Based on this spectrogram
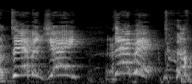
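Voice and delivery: real frustration at a forgotten name; frustrated outburst. Real, not acted. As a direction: yell at yourself for blanking.

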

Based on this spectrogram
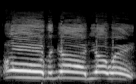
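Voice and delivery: a loud, high, awed exclamation; amazed crowd cry. Retold or imitated. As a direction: cry out in sudden astonishment as the crowd. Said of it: "people go".

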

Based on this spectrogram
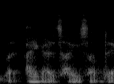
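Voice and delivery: whispered, soft and quick; mock secret whisper. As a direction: lean in and whisper it like a confession. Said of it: "just say".

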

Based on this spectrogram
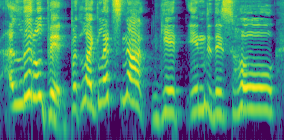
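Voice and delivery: loud, high defensive blurt; flustered manager, brushing off. Acted. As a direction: wave off the question in a high fluster. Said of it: "as he's kind of quickly talking".

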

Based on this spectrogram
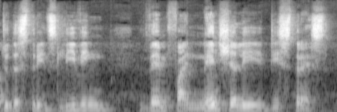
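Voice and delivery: reading an official press statement; solemn, deliberate statement delivery; formal statement reading. Acted.

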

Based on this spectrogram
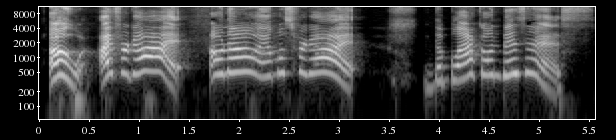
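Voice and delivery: high, loud oh no moment; sudden realization. Real, not acted. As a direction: gasp as you remember. Suddenly remembers forgotten plug.

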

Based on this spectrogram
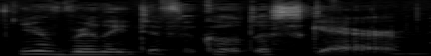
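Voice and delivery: imitated low whisper; hushed admission. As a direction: drop to a whisper, playing him backing down. Retelling his subdued admission.

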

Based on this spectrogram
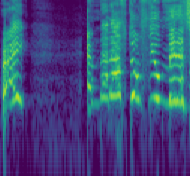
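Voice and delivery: ordinary talk, nothing marked

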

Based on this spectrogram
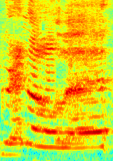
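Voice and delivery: high, long drawn-out yell; goofy hammed-up battle cry; Rad Chad catchphrase. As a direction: holler it way up high, stretched out.

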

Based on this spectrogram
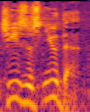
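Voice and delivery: usual speaking voice

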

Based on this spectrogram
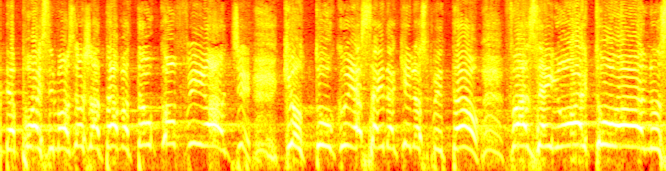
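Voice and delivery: loud, fervent preaching cry; full-force preaching. Acted. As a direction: preach it to the congregation with fire.

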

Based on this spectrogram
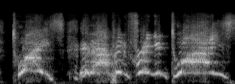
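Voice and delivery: very high, loud, incredulous yell; mock screaming. Friend told it happened twice today, mock screaming. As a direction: imitate a hysterical friend screaming. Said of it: "He's screaming and yelling".

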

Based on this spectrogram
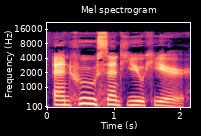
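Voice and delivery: slow giant interrogation. Acted. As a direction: weigh each word like a giant. Giant questions Robin.

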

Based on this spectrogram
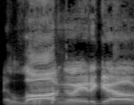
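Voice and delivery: "long" held and stretched out; drawn-out LONG. Real, not acted. Podcaster repeating how far they must move up, stretched "long". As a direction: linger on "long" to show the distance.

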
